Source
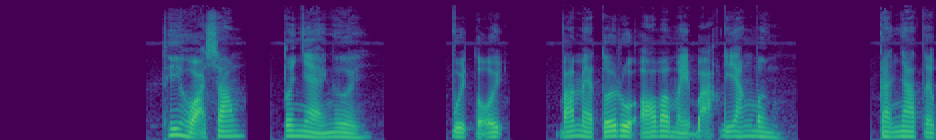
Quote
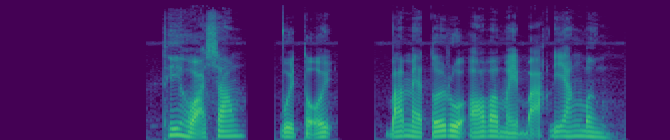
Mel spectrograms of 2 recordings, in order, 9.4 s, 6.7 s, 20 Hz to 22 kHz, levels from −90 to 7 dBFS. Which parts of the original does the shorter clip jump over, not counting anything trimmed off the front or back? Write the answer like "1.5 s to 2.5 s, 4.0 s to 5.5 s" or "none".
2.7 s to 4.4 s

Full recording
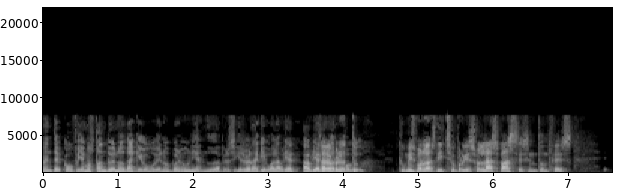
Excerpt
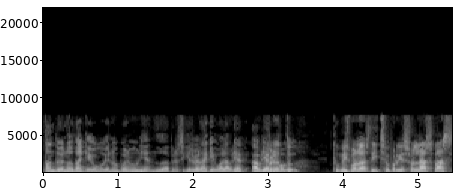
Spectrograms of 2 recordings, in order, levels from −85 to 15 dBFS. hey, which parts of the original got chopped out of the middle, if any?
3.7 s to 3.9 s

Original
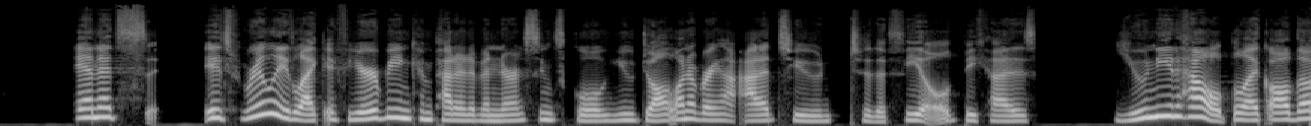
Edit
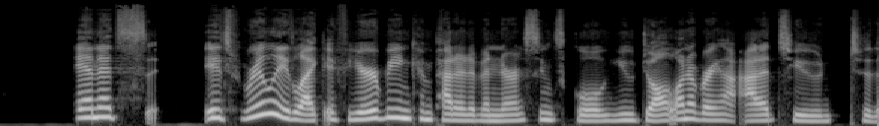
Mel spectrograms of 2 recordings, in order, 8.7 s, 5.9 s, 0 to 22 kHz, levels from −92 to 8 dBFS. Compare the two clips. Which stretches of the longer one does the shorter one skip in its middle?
none

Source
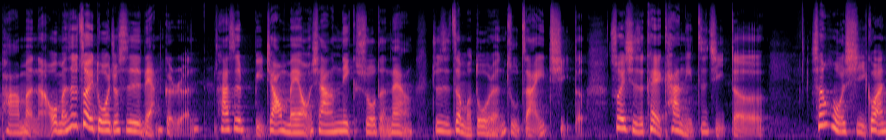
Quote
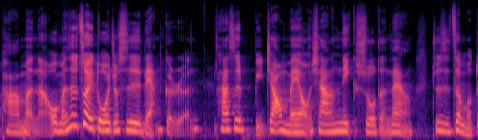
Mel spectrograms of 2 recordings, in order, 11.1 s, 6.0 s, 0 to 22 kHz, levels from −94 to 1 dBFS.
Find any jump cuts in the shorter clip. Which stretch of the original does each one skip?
none

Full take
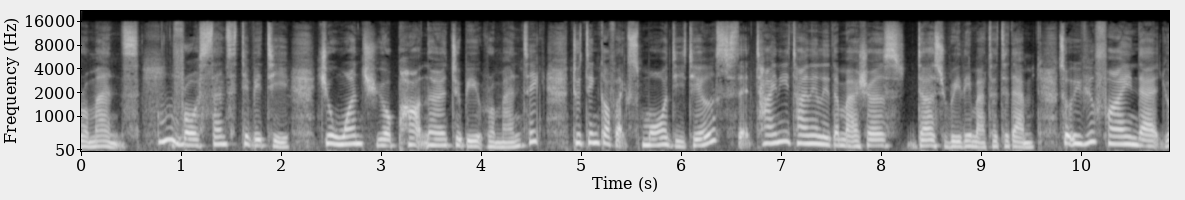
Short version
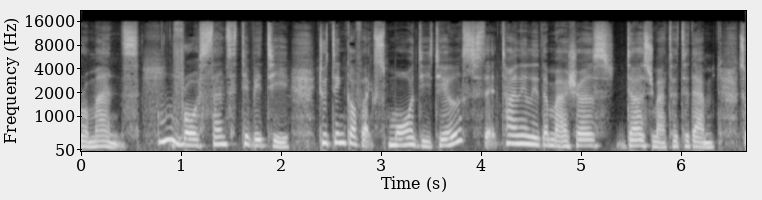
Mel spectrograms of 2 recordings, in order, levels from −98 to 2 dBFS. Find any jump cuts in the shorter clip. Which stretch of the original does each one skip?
2.3 s to 4.9 s, 6.7 s to 7.1 s, 8.6 s to 8.9 s

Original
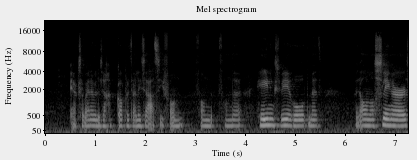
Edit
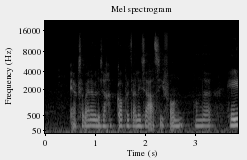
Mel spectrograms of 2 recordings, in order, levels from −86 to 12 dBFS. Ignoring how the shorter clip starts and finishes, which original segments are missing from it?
2.9 s to 3.5 s

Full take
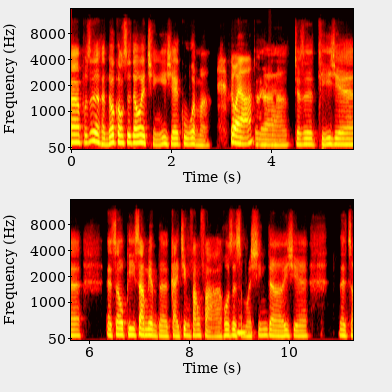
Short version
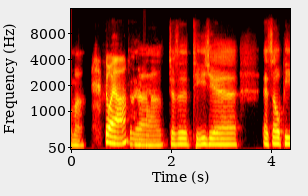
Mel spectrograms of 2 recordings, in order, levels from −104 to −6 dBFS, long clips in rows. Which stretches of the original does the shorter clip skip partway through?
none

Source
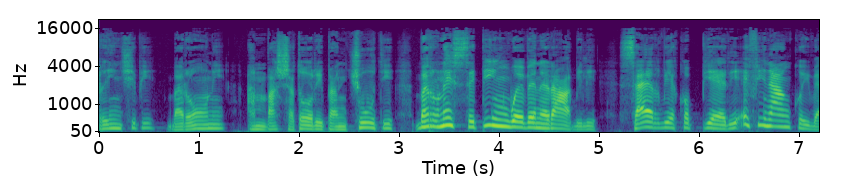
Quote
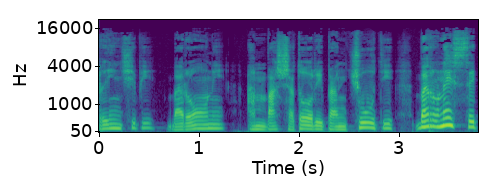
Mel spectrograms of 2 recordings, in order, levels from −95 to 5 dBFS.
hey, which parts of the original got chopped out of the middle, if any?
none

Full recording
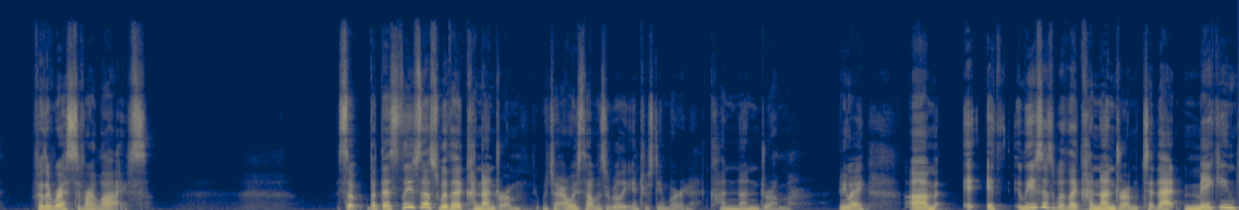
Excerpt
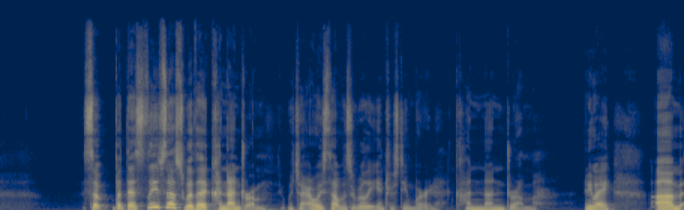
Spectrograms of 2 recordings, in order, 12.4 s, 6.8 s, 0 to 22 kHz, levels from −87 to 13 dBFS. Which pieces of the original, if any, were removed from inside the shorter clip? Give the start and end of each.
none

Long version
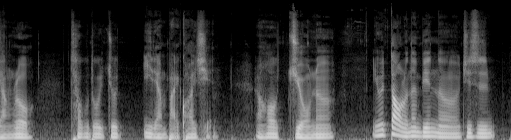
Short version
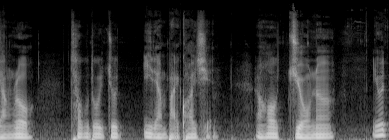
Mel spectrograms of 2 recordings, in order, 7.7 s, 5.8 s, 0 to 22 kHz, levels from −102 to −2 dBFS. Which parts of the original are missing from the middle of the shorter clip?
none

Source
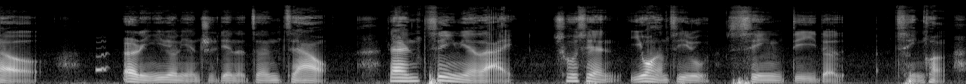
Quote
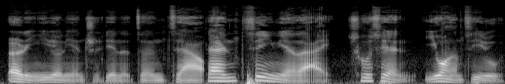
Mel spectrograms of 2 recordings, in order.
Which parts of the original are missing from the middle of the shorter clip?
3.2 s to 3.8 s, 5.2 s to 5.4 s

